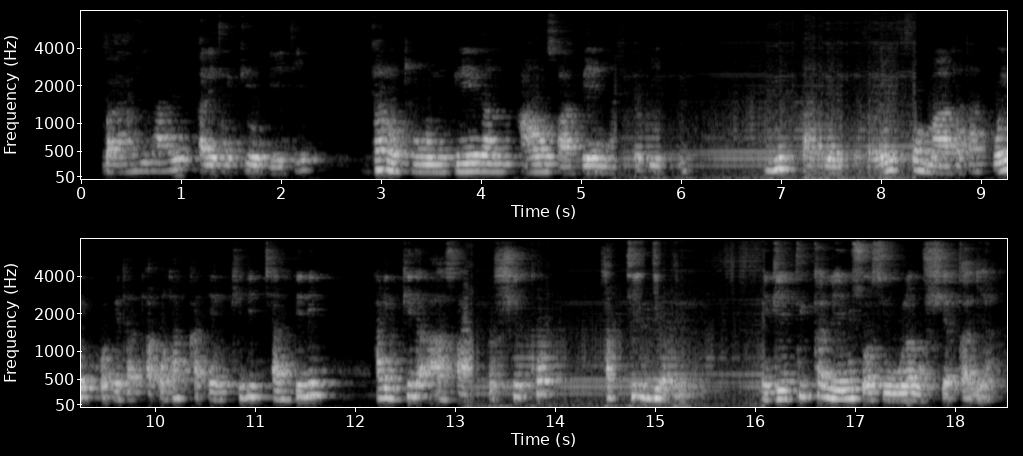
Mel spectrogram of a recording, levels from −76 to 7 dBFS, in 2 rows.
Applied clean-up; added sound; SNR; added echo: neural separator model SepFormer DNS4.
